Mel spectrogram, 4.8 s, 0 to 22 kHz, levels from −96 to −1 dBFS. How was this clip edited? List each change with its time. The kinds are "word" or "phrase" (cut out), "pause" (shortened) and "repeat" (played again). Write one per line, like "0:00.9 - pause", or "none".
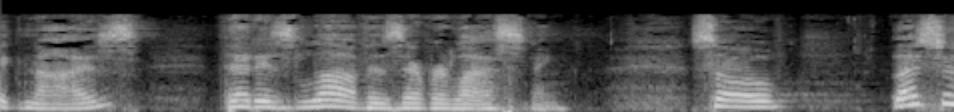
none

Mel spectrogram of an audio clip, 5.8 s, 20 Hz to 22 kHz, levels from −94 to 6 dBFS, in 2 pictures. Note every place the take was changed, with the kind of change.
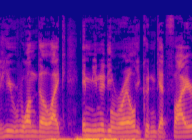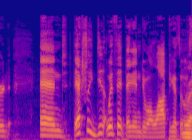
0:01.7 - word
0:02.0 - phrase
0:03.9 - pause
0:04.5 - phrase

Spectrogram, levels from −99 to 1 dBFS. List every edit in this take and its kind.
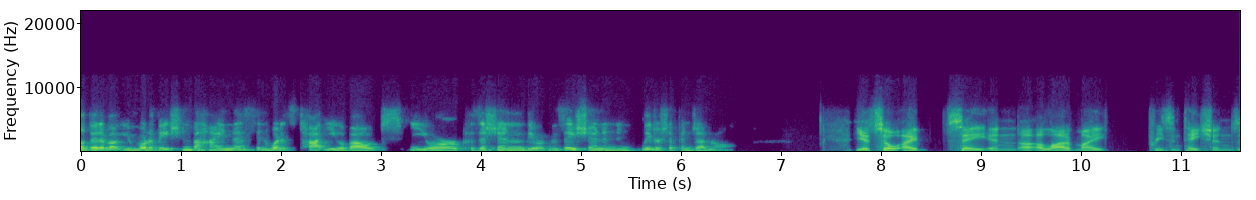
none

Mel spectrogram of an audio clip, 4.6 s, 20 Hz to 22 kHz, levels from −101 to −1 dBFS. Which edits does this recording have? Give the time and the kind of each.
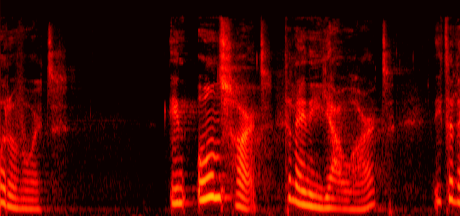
0:02.8 - word

